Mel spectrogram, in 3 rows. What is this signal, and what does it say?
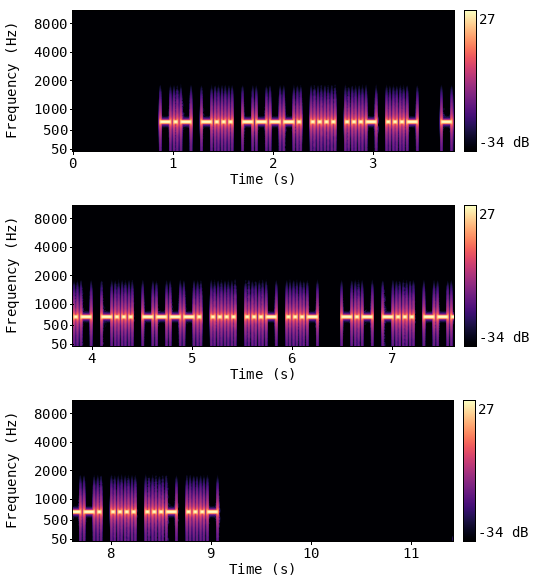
Morse code, heard as a keyed tone, about 34 wpm, 700 Hz. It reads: KB9HVV KB9HVV KB9HVV
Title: USA Call Signs Repeated 3x 35wpm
